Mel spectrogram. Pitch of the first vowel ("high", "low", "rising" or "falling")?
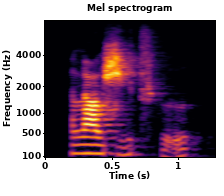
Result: high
